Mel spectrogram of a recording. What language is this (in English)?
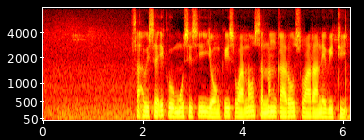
Javanese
